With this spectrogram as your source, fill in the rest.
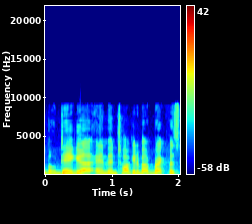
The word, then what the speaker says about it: bodega: someone wrote that because she didn't know how to pronounce bodega she said bogadas but yeah she should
